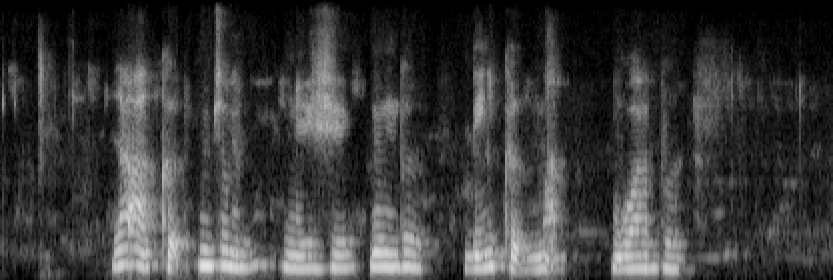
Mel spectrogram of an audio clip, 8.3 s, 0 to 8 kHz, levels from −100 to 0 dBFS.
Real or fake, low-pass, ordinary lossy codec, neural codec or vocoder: fake; 7.2 kHz; Opus, 24 kbps; codec, 16 kHz, 4 kbps, X-Codec, HuBERT features, trained on balanced general audio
